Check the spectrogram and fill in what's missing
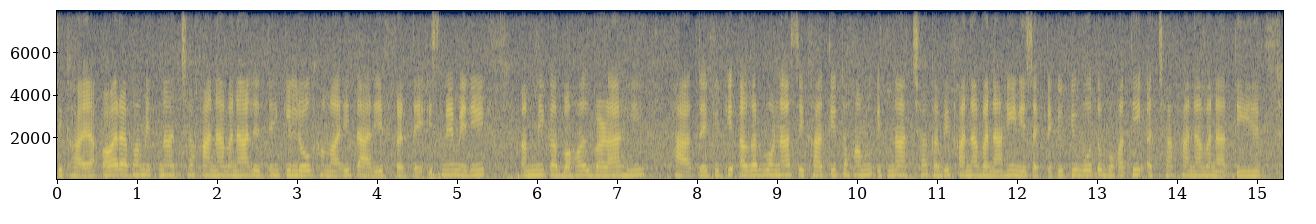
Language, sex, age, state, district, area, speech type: Urdu, female, 30-45, Uttar Pradesh, Lucknow, rural, spontaneous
